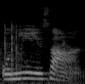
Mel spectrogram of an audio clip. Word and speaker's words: お兄さん: « お兄さん » et le lisez comme « o nī san. » C'est une façon particulière de lire.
